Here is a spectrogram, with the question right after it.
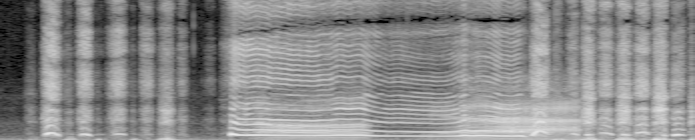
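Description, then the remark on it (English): A voice imitates a distressed young child crying: a few short, hiccuping sobs, then a long, loud, wavering wail that rises and falls in pitch before breaking into choppy sobs. “He's just, he's doing one of these cries.”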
